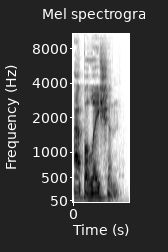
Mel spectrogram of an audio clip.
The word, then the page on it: appellation: American English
